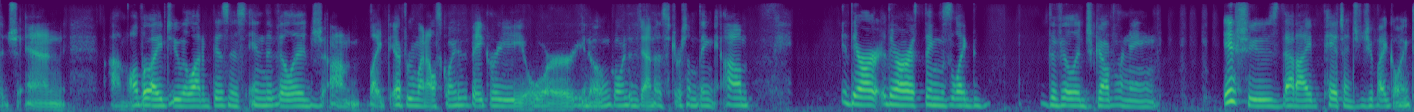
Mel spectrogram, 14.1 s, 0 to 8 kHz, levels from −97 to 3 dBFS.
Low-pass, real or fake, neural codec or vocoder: 7.2 kHz; fake; codec, 16 kHz, 4 kbps, X-Codec, HuBERT features, trained on general audio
